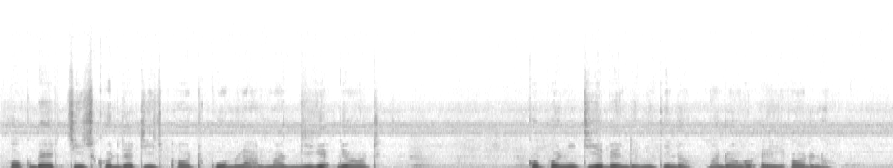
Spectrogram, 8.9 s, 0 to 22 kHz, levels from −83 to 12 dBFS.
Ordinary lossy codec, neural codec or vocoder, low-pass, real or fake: none; vocoder, 44.1 kHz, 128 mel bands, Pupu-Vocoder; 19.8 kHz; fake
